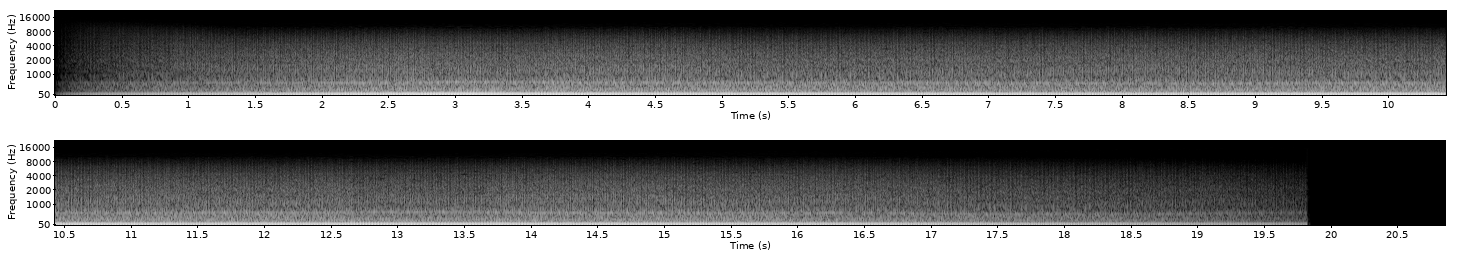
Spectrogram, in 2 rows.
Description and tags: Heavy machinery at work
Excavator and trucks in a gravel pit.
created with the z3ta + waveshaping synthesizer. 4 oscillators, used pitch- and modulation wheel.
